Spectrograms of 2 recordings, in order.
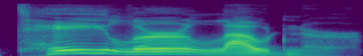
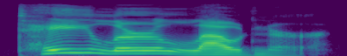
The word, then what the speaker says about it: Taylor Lautner: Let's break it down into four quick syllables. Tay, lur, loud, ner. Taylor Lautner.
